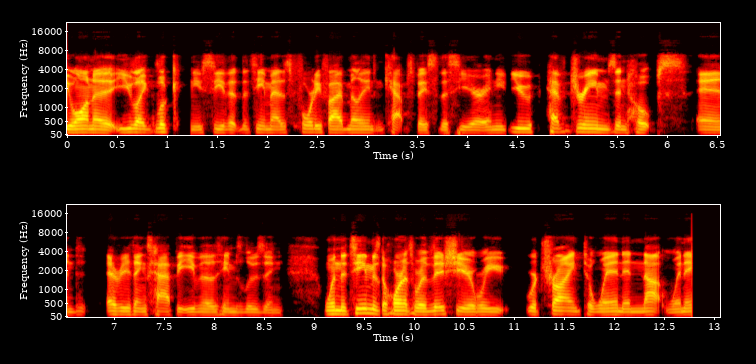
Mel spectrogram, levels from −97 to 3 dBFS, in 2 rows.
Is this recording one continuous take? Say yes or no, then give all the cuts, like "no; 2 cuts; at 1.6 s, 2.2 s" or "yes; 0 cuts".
no; 6 cuts; at 1.2 s, 3.1 s, 4.4 s, 4.7 s, 9.6 s, 10.6 s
